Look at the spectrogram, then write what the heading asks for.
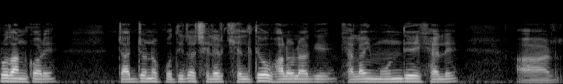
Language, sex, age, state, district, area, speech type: Bengali, male, 18-30, West Bengal, Darjeeling, urban, spontaneous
